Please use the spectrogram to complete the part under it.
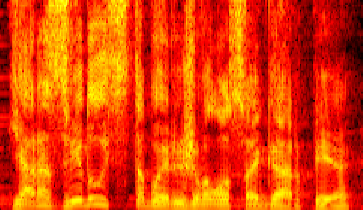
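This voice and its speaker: A man voicing a hot-tempered male painter who shouts and rants in exasperation. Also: mid-range voice, normal speed, soft background music, natural voice. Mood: indignant ranting.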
